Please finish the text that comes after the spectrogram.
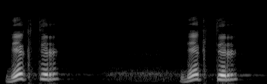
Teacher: Вот здесь между Т и Р редуцированное гласное.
